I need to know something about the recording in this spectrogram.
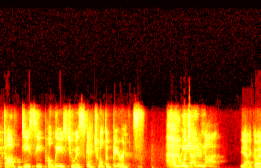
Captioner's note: laugh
